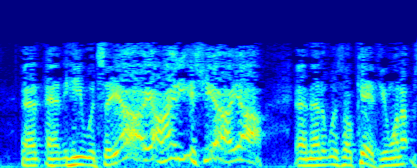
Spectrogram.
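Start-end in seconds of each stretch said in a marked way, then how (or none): 1.2-2.6 put-on terrible high-pitched Bavarian German accent. Retelling an old exchange, in a terrible bavarian german accent. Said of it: "my terrible, rotten Bavarian German accent".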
